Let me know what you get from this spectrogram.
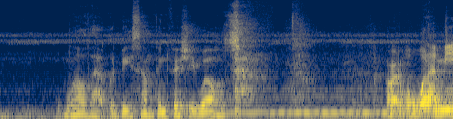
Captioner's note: chuckles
